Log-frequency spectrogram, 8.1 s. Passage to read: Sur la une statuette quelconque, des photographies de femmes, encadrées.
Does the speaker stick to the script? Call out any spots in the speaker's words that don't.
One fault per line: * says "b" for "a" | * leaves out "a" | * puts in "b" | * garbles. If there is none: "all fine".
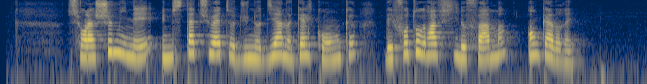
* puts in "cheminée"
* puts in "d'une Diane"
